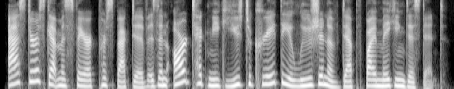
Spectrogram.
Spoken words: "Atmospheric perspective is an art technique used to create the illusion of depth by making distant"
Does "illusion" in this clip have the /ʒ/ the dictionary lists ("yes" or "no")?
yes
